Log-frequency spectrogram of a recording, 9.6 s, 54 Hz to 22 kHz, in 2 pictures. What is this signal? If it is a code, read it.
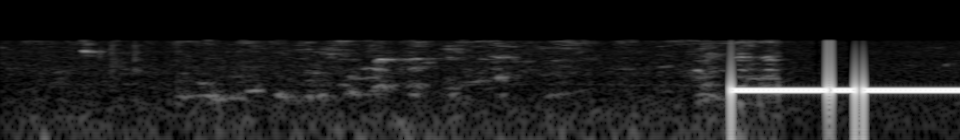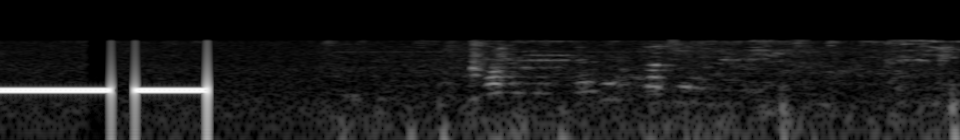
Ringback tone (North America), 440 + 480 Hz.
